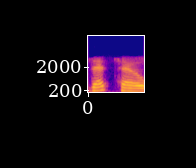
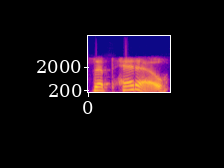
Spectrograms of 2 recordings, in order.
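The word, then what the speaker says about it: Zepeto: Um, was crying on the internet expressing how dangerous this app called Zetto. Well, I've come to find out I'm pronouncing it wrong. It's Zapedto.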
